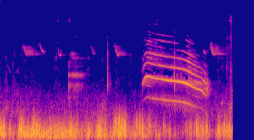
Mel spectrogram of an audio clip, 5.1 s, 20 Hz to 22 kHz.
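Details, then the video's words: A rough-legged buzzard alarming at Abisko, Sweden, in July 2023 gives one long, mewing, downslurred scream of about a second and a half, over steady low rumbling wind or handling noise. "Rough-legged Buzzard alarming"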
